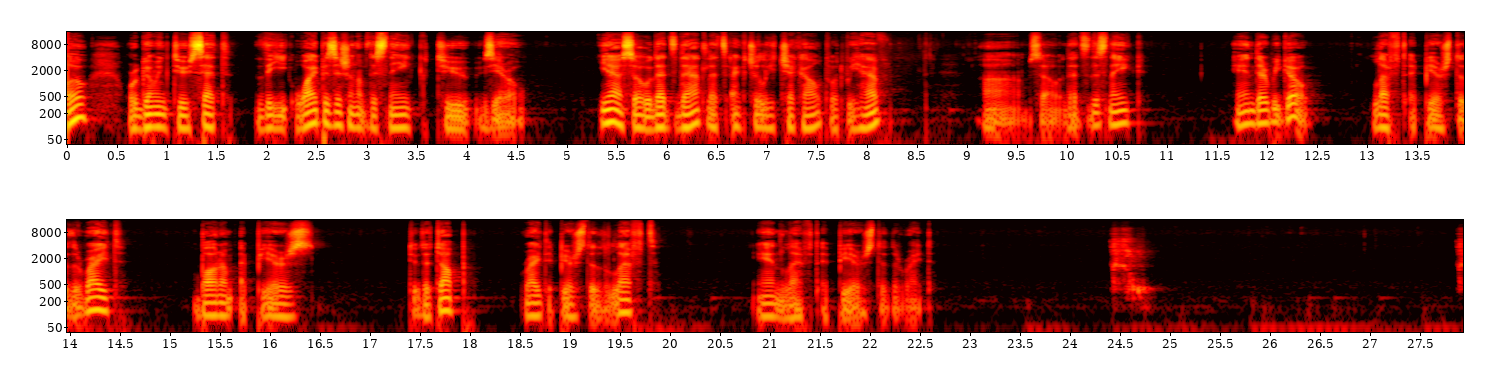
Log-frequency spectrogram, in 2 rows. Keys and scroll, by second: 5.1 Tab, 6.5 Tab, 9.5 Up, 11.4 Left, 14.2 Down, 16.5 Right, 19.4 Left, 19.6 Up, 19.8 Left, 23.5 Up, 24.4 Right, 24.7 Down, 25.1 Left, 25.8 Down, 25.9 Left, 26.2 Down, 26.3 Left, 26.5 Down, 27.5 Left.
